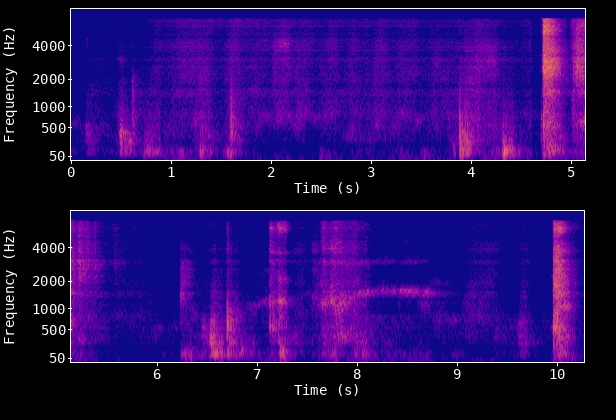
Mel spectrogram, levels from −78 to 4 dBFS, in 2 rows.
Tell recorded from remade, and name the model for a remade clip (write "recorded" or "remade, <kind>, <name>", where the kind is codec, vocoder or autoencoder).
remade, codec, ZipCodec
